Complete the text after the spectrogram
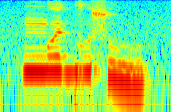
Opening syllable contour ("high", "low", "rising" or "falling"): high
